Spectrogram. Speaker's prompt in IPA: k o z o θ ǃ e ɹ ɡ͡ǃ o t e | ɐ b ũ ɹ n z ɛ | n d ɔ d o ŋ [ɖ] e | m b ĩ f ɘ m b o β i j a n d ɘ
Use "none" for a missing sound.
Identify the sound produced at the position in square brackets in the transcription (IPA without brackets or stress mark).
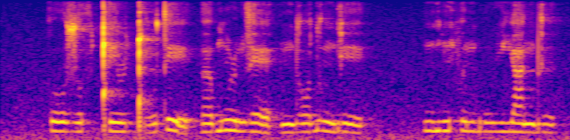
ɡ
